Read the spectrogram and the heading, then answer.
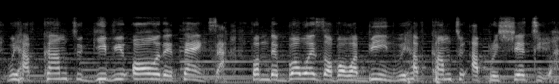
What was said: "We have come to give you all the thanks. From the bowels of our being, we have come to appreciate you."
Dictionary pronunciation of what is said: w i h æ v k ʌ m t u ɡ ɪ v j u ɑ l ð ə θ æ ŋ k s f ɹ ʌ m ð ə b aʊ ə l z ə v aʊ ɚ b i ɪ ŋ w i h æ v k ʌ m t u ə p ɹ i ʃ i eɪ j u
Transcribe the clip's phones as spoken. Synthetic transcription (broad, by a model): w i h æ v k ʌ m t u ɡ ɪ v j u ɑ l ð ə θ æ ŋ k s f ɹ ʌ m ð ə b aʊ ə z ə v aʊ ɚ b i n w i h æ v k ʌ m t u ə p ɹ i ʃ i eɪ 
